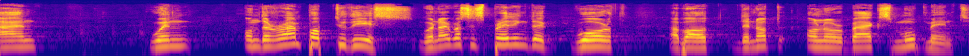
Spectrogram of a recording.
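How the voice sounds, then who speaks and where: A fairly slow pace with long, frequent pauses and ordinary pitch variation. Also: man, high pitch for a man. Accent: Spanish. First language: Spanish. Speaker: student election candidate. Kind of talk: campaign debate speech. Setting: stage with audience.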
